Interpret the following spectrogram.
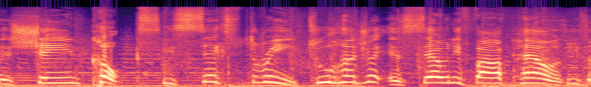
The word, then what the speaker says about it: Shane Cokes: The next defensive lineman that we got, I got in trouble for pronouncing this one like he was cooking in the kitchen as opposed to the drink. So that next defensive lineman, his name is Shane Cokes.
